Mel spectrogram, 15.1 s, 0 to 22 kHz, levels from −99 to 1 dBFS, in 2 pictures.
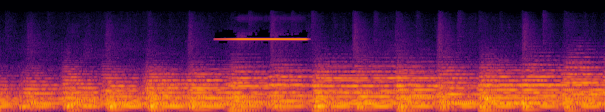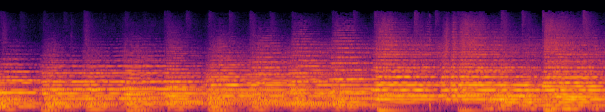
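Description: From 2.67 to 3.89 s, a microphone picks up its own loudspeaker and the loop gain exceeds one near 6 kHz, causing loudspeaker feedback squeal. A piercing 6 kHz tone swells over roughly a third of a second until it matches the surrounding sound.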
